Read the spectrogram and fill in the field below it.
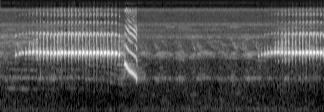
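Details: Vigorous trilling of a wild male common iora exchanging calls with other wild birds. A long even buzzy trill drops into a sharp slurred down-whistle. After a quiet gap of almost two seconds, the next trill starts.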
